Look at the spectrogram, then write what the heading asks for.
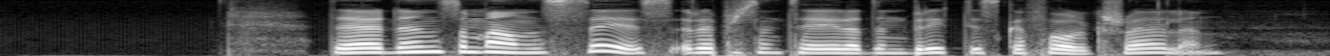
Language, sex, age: Swedish, female, 30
